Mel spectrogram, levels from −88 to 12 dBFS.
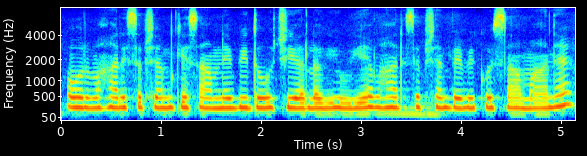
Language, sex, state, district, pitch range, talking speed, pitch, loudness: Hindi, female, Uttar Pradesh, Lalitpur, 225-235 Hz, 210 wpm, 235 Hz, -13 LUFS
